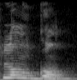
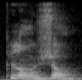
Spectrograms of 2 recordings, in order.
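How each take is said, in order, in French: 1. La consonne avant la terminaison est un G dur. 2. La consonne avant la terminaison est un J doux. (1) "سنقول plongeons وهذا خطأ" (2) "لتنطق J لتعطينا الصوت J وننطقها plongeons"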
